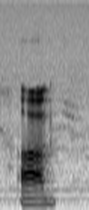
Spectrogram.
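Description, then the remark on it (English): A single loud, drawn-out cat meow at a door, clear, lasting about half a second before fading into quiet background. “Yeah, there's a cat meowing at the door.”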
